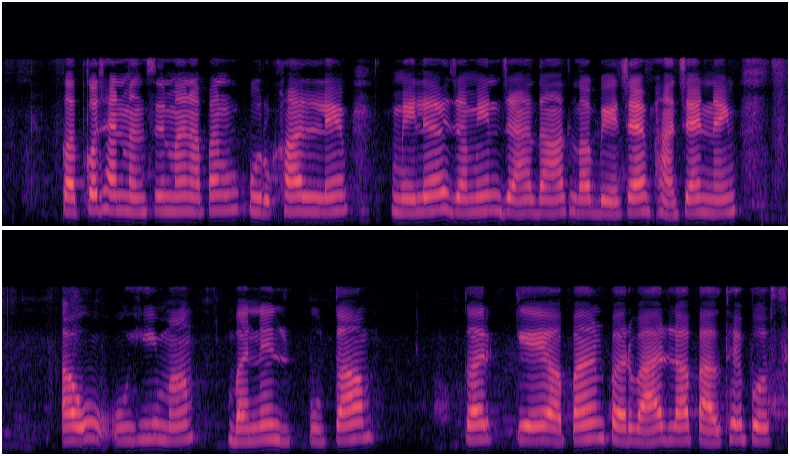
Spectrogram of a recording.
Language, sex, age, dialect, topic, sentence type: Chhattisgarhi, female, 18-24, Central, banking, statement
